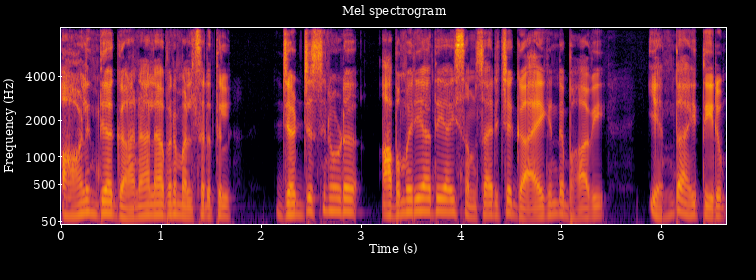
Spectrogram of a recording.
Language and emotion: Malayalam, fearful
